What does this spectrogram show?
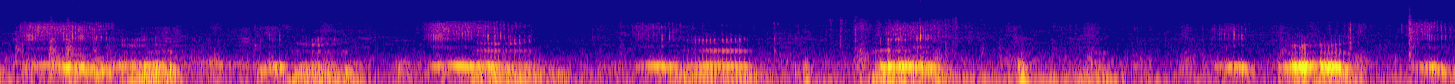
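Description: An American bison gives deep, rumbling roars, each about a second long, repeated every few seconds.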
